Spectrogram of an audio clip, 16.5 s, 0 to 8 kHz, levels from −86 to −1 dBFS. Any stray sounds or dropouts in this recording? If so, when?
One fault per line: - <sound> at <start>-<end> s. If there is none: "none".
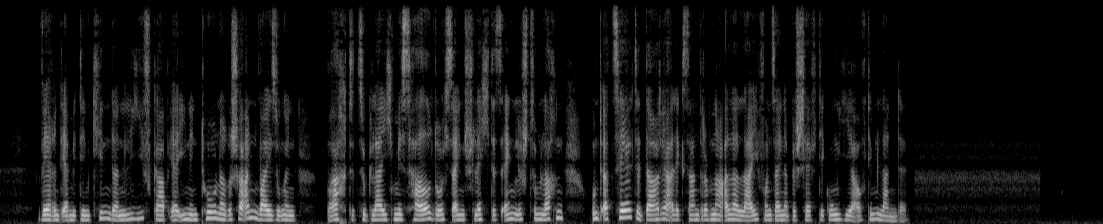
none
